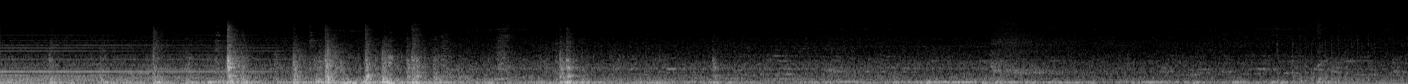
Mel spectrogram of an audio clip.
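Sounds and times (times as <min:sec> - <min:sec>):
wheels knocking over rail joints: 0:00.0 - 0:07.3
train rumbling over track: 0:00.0 - 0:14.0.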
